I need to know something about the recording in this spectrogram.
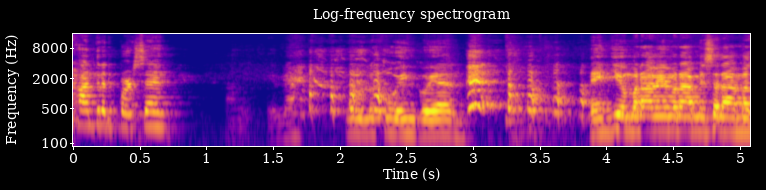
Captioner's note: laughs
